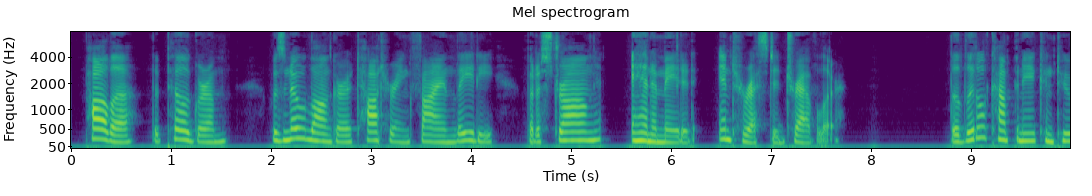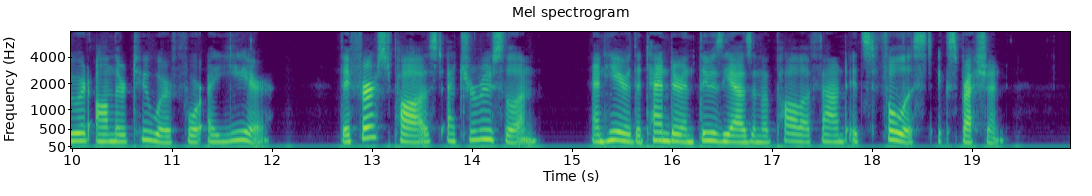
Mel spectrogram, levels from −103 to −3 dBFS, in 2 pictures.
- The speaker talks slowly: Yes, slow, 125 wpm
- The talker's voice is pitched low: No, medium, 185 Hz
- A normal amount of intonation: Yes, average, 3.8 semitones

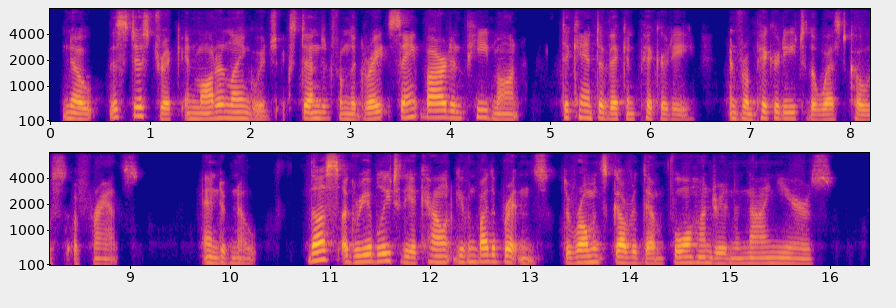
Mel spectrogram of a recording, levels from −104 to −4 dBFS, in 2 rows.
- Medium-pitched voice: Yes, medium, 155 Hz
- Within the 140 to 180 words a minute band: Yes, average, 170 wpm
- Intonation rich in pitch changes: No, average, 3.7 semitones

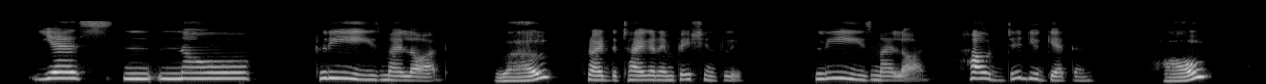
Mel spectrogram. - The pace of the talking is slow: Yes, slow, 95 wpm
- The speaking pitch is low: No, high, 230 Hz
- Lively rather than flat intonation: Yes, wide, 5.8 semitones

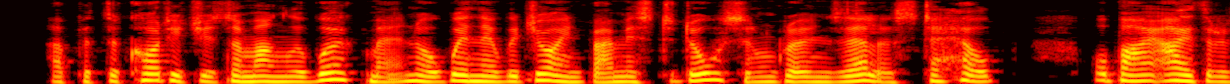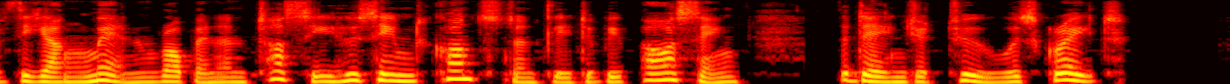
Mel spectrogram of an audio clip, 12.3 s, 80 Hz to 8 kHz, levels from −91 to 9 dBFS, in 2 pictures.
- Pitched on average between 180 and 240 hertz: Yes, medium, 185 Hz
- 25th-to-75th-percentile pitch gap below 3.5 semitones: No, average, 4.0 semitones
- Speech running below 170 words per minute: No, average, 195 wpm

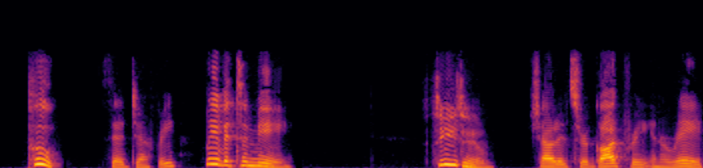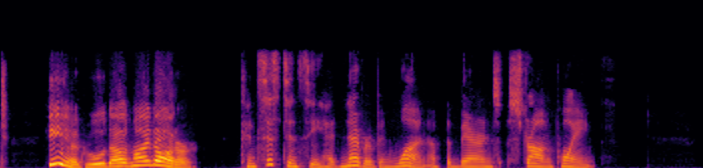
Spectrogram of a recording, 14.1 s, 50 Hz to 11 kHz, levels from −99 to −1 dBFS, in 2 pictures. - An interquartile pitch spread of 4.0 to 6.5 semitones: Yes, average, 5.0 semitones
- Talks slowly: Yes, slow, 130 wpm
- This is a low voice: No, medium, 180 Hz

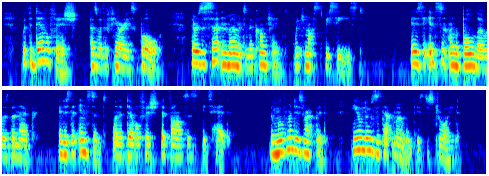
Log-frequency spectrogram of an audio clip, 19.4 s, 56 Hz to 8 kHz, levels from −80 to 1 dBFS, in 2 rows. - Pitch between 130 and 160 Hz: No, medium, 185 Hz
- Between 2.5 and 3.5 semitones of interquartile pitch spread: No, average, 4.3 semitones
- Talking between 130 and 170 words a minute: Yes, average, 165 wpm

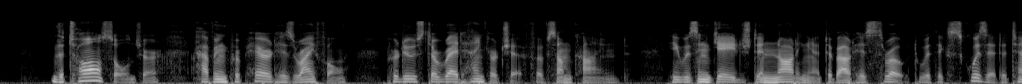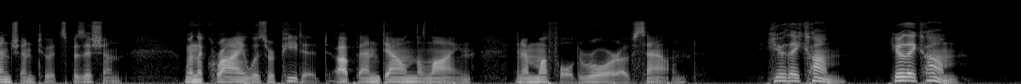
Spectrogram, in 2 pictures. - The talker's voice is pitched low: Yes, low, 105 Hz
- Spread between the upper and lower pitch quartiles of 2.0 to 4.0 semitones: No, average, 4.6 semitones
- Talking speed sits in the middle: Yes, average, 150 wpm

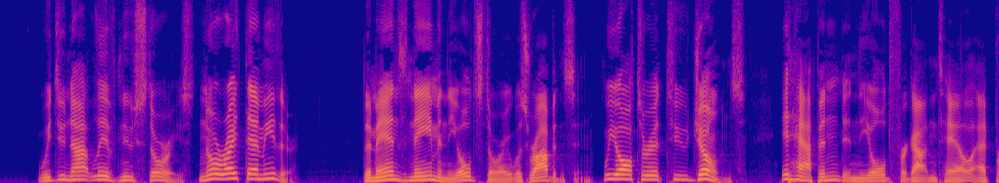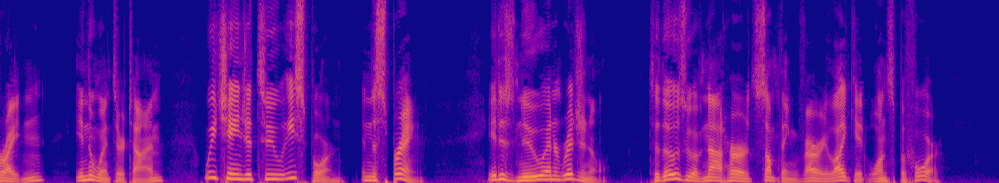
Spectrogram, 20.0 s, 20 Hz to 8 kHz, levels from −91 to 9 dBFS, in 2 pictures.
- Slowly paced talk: No, average, 180 wpm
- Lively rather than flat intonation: Yes, wide, 7.5 semitones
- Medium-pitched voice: Yes, medium, 145 Hz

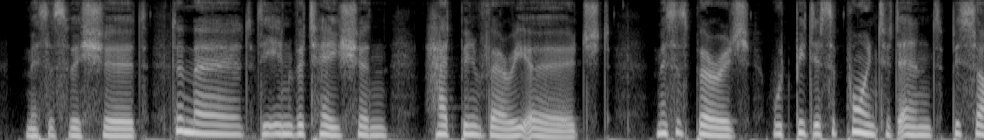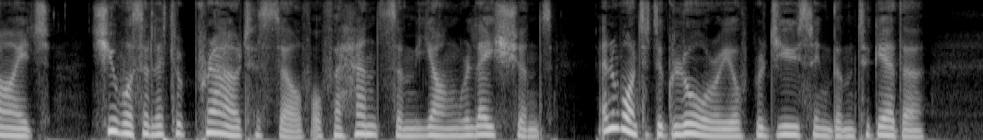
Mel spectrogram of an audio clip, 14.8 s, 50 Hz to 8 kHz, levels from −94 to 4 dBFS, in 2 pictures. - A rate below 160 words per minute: Yes, average, 140 wpm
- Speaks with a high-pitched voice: No, medium, 170 Hz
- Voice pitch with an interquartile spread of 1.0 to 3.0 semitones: No, average, 3.7 semitones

